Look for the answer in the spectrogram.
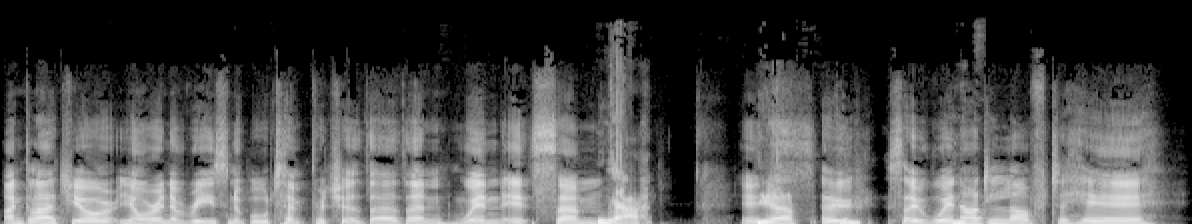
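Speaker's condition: No condition

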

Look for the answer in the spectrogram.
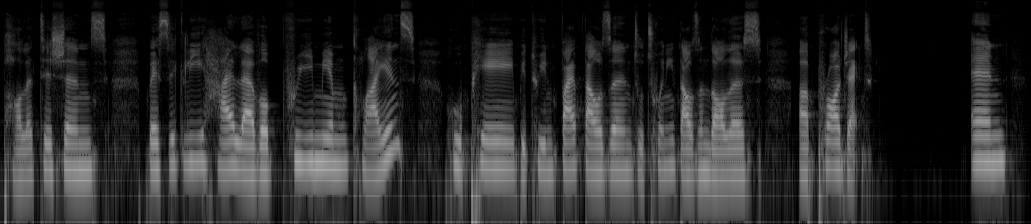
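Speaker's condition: No condition

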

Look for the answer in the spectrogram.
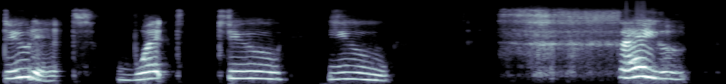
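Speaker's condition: Stuttering; childhood onset, school speech therapy since learning to talk, Lamar University clinic therapy from senior year, age 19; stutters openly; prolonged sounds, blocks

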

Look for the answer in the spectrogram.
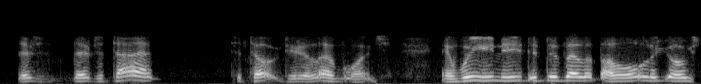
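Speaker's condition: Cerebral palsy; wheelchair user

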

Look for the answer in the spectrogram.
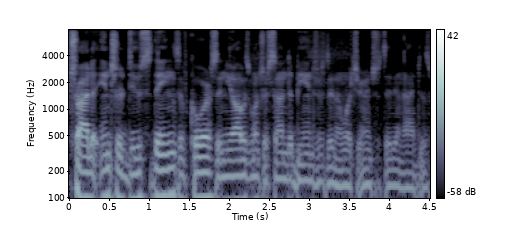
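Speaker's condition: No condition

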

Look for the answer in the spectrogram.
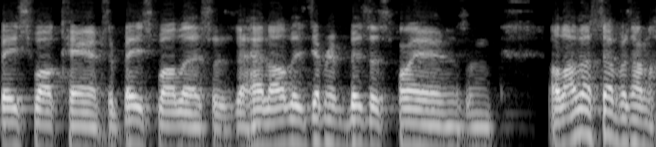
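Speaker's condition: Cleft palate; congenital cleft palate

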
